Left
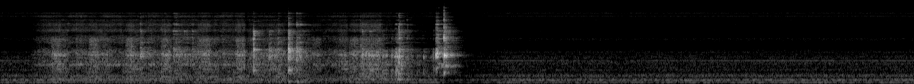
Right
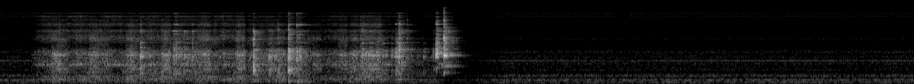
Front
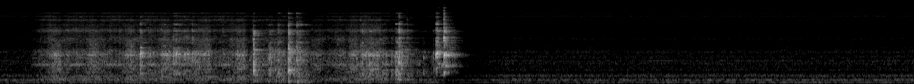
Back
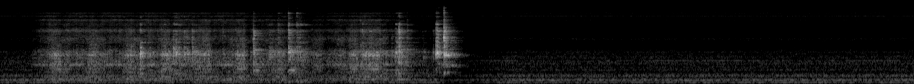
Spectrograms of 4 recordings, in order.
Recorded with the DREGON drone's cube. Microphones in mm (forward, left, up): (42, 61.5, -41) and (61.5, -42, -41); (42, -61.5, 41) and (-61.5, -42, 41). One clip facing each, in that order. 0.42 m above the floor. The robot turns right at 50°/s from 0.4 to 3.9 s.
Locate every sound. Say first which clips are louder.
1.4 s dishes clattering: right 6 dB, front 1 dB; 90° right, 1.0 m; by 4.6 s 35° left, 1.0 m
